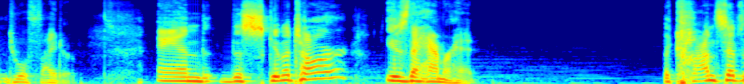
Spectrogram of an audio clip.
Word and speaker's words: Scimitar: There's no K in Scimitar. I know it's Scimitar, but they pronounced it Scimitar. So, because they're German, so we're saying Scimitar.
